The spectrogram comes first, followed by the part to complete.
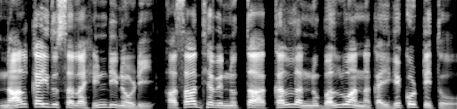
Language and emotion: Kannada, neutral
